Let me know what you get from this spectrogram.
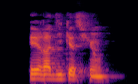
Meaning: eradication
- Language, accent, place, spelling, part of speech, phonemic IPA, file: French, France, Lyon, éradication, noun, /e.ʁa.di.ka.sjɔ̃/, LL-Q150 (fra)-éradication.wav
